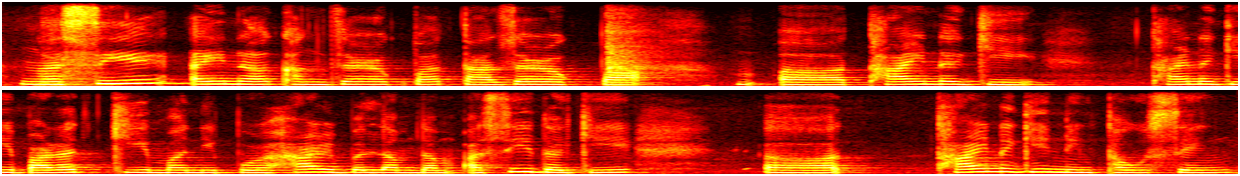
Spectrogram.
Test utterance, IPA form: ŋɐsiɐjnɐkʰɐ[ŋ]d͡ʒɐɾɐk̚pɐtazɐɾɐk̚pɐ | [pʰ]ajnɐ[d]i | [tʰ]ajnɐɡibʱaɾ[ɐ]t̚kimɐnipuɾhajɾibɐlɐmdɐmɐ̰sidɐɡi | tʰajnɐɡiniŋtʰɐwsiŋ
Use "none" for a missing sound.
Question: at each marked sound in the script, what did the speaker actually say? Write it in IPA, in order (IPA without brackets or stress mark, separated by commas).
ŋ, tʰ, ɡ, tʰ, ɐ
